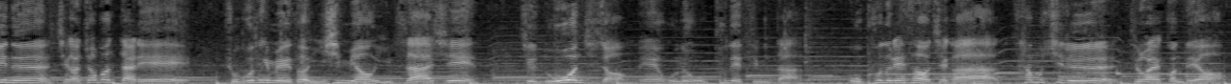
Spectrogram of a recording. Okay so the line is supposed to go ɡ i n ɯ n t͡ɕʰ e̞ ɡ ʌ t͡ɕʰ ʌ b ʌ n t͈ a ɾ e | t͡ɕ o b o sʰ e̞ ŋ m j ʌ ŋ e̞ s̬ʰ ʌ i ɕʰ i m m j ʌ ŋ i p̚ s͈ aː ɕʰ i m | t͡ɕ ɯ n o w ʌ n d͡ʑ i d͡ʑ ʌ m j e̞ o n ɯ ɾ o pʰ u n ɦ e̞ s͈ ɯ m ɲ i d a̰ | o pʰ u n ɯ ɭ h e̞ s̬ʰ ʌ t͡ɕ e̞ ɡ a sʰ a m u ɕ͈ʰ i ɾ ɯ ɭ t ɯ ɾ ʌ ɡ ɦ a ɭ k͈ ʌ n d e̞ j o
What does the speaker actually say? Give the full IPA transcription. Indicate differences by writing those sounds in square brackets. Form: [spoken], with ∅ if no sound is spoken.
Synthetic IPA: ɡ i n ɯ n [t͡ɕ] e̞ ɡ [a] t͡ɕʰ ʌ b ʌ n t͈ a ɾ e | t͡ɕ o b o sʰ e̞ ŋ m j ʌ ŋ e̞ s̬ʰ ʌ i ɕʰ i m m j ʌ ŋ i p̚ s͈ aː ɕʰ i [n] | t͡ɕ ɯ n o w ʌ n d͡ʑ i d͡ʑ ʌ m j e̞ o n ɯ ɾ o pʰ u n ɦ e̞ s͈ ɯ m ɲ i d a̰ | o pʰ u n ɯ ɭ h e̞ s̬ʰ ʌ t͡ɕ e̞ ɡ a sʰ a m u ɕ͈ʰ i ɾ ɯ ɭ t ɯ ɾ ʌ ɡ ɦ a ɭ k͈ ʌ n d e̞ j o

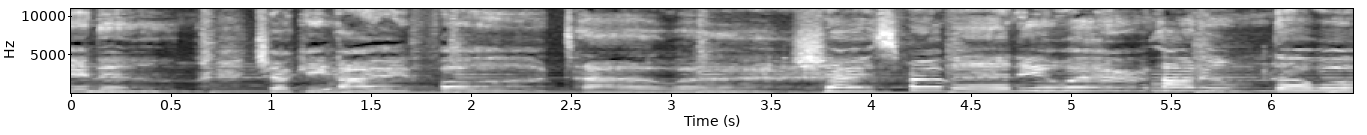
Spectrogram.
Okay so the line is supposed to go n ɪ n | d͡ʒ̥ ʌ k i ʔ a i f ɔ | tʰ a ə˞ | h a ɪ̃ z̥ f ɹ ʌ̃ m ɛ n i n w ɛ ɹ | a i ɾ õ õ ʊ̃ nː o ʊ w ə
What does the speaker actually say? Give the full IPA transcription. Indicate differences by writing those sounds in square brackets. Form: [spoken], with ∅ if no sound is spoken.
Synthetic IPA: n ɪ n | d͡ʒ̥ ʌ k i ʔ a [ɪ] f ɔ | tʰ a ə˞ | [ʃ] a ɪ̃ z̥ f ɹ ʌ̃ m ɛ n i [∅] w ɛ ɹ | a [ɪ] ɾ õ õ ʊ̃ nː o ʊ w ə

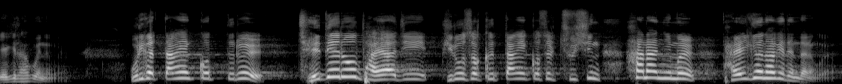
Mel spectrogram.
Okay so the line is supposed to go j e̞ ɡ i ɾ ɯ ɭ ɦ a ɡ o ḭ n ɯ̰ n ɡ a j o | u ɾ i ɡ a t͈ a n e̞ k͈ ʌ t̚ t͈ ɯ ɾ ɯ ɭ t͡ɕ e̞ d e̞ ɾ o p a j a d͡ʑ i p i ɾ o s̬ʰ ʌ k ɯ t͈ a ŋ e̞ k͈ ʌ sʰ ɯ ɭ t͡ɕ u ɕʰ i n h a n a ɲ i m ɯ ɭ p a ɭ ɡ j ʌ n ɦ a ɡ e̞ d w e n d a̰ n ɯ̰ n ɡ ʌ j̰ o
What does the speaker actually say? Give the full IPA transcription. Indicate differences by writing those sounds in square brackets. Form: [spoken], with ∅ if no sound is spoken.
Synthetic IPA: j e̞ ɡ i ɾ ɯ ɭ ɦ a ɡ o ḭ [nː] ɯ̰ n ɡ [ʌ] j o | u ɾ i ɡ a t͈ a [ŋ] e̞ k͈ ʌ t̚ t͈ ɯ ɾ ɯ ɭ t͡ɕ e̞ d e̞ ɾ o p a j a d͡ʑ i p i ɾ o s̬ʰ ʌ k ɯ t͈ a ŋ e̞ k͈ ʌ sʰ ɯ ɭ t͡ɕ u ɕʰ i n h a n a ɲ i m ɯ ɭ p a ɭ ɡ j ʌ n ɦ a ɡ e̞ d w e n d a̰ n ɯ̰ n ɡ ʌ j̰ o

